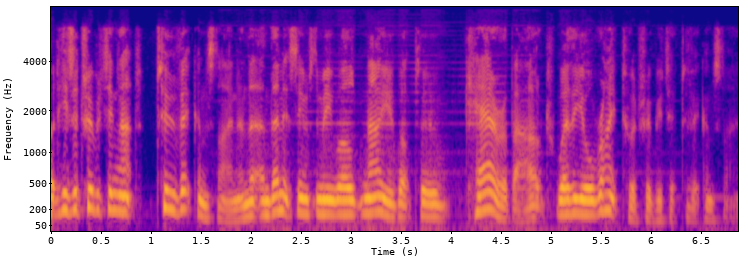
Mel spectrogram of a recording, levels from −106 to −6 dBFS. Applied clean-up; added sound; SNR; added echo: neural separator model SepFormer DNS4.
